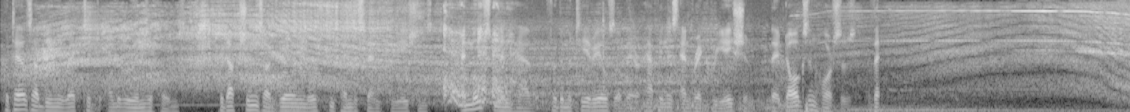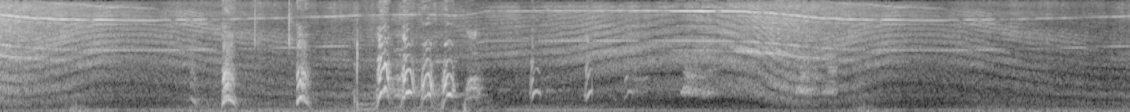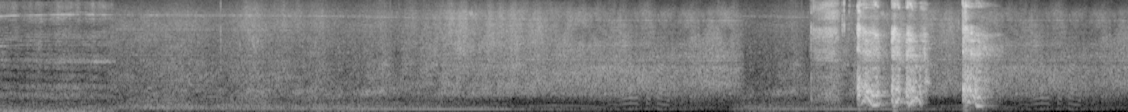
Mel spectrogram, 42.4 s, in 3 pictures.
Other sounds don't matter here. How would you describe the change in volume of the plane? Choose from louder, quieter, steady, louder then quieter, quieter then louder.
quieter.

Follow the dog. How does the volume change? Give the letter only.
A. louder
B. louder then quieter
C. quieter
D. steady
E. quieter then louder
C.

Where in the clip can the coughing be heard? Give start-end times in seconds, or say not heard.
5.0-6.5, 38.4-40.8.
